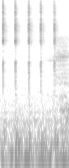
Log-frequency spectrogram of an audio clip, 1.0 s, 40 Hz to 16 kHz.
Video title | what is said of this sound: New Parker 51 Fountain Pen with Gold Nib--Compared to Vintage Parker 51 | the converter on the inside is sort of whacking against the pen kind of rattles around when you tap it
